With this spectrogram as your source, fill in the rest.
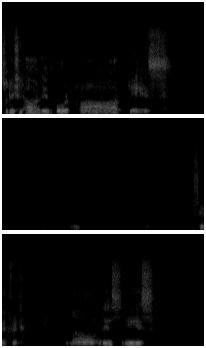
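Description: A man speaks calmly and clearly into a close microphone, pausing now and then.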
